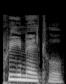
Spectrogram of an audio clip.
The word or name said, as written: prenatal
